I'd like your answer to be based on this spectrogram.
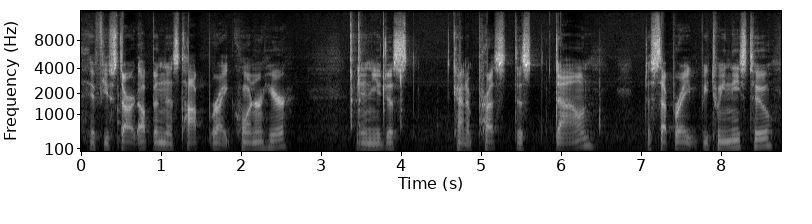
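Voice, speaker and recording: Man, lowish pitch, casual step-by-step repair instructions, unscripted how-to narration. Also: a bit bright, a little hiss or hum. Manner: casual step-by-step explaining, trailing off mid-phrase. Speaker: repair tutorial presenter.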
